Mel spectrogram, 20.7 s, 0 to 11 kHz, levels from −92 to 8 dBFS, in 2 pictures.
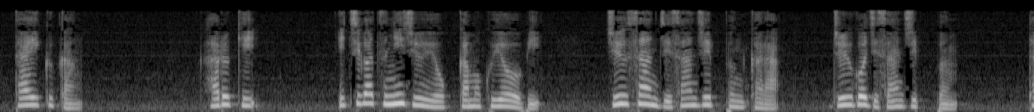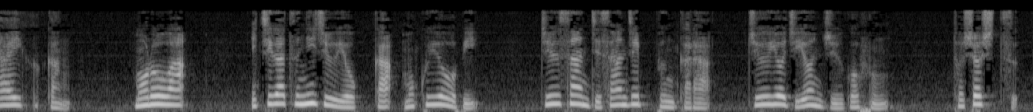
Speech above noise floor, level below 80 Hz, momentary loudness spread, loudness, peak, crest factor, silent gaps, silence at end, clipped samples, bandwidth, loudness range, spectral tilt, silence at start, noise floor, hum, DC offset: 34 dB; -50 dBFS; 14 LU; -25 LUFS; -8 dBFS; 16 dB; none; 0.15 s; under 0.1%; 8 kHz; 5 LU; -6 dB/octave; 0.15 s; -58 dBFS; none; under 0.1%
